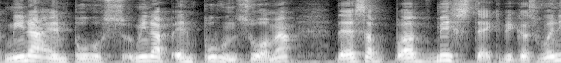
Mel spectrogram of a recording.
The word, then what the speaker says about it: suomea: is a difference, because if you say puhun, it's wrong. If you, minä en puhu Samantha Stockings. suomea, Finnish it day basically woohoo. is suomea. Then you are saying it right.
